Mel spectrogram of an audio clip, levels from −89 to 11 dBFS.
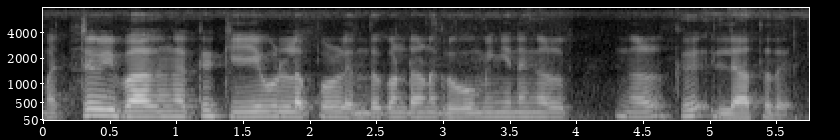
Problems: constant background noise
